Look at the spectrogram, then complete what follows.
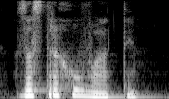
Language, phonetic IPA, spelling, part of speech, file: Ukrainian, [zɐstrɐxʊˈʋate], застрахувати, verb, Uk-застрахувати.ogg
- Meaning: to insure (provide for compensation if some specified risk occurs)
